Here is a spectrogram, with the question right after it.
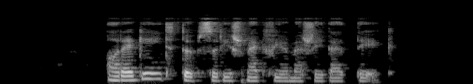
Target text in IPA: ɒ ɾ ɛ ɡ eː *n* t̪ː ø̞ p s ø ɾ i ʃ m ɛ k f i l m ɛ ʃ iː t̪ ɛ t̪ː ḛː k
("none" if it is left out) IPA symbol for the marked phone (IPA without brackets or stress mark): ɲ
